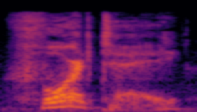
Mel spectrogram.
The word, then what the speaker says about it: forte: It's pronounced fort. The Italian word forte, F-O-R-T-E, used in music notation, is pronounced forte, and it instructs the musician to play loud.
